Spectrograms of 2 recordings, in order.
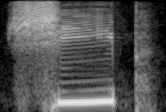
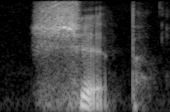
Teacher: sheep high tension ship lower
